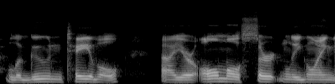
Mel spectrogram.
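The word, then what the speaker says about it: Lagun: of that table again it's spelled l-a-g-u-n and if you google that lagoon table you're almost certainly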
